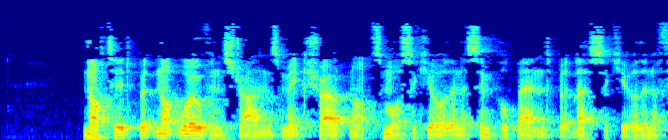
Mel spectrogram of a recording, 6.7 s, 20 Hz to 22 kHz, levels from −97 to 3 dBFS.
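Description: Speech, and the whole thing has MP3 compression damage, likely from a low-bitrate encode. Nothing comes through above 11.2 kHz, and the heavy swirly, watery texture on the s sounds fits something around 32 kbps starving the encoder of bits.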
